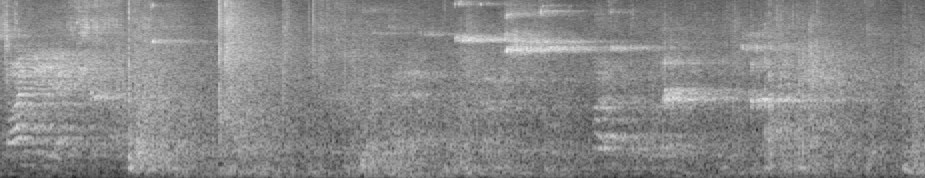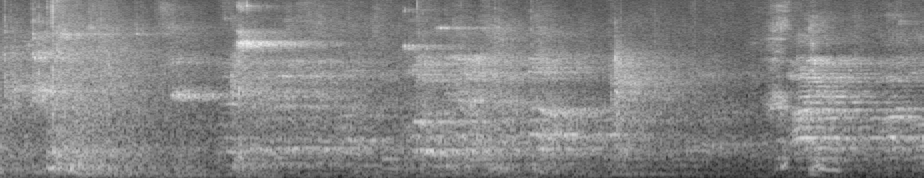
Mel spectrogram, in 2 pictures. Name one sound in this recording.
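A ball thuds when kicked on a hard floor.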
